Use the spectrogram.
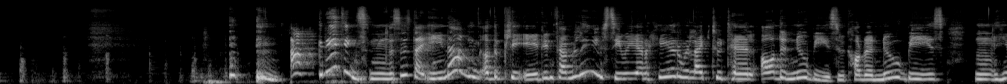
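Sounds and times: woman breathing: 0.8 - 1.5, 9.5 - 9.8
woman clearing throat and coughing: 2.1 - 3.4.

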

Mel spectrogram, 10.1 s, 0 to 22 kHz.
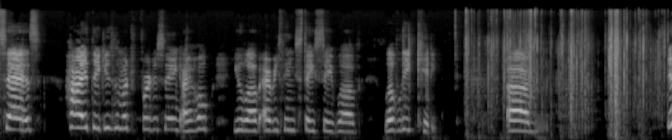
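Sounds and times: plastic packaging crinkling: 6.8 - 10.0.

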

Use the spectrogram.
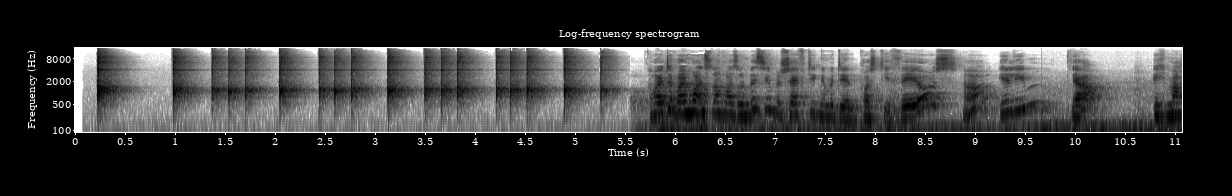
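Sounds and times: castanets clacking: 0.2 - 5.5.

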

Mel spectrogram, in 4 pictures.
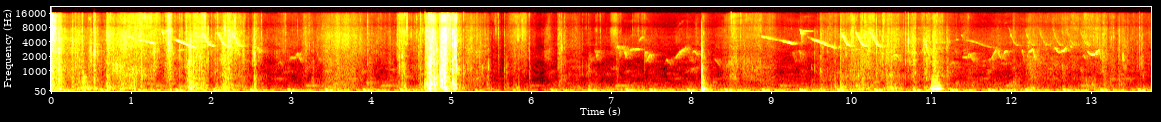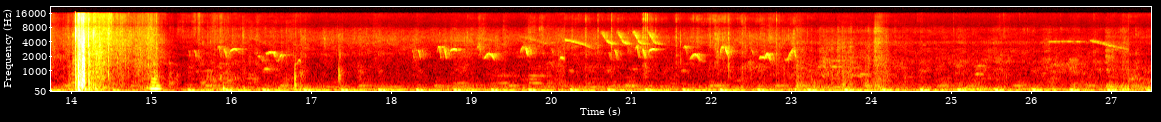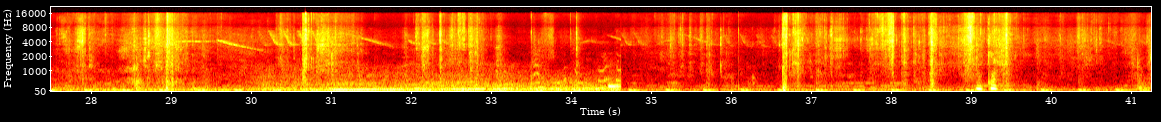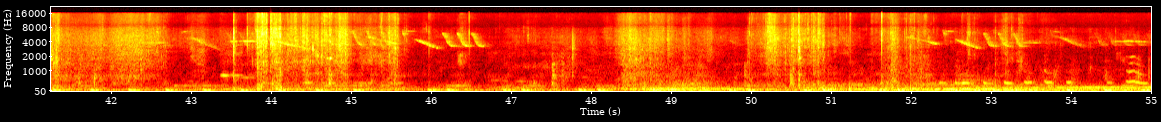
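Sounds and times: birds chirping: 0.0 - 5.0, 6.3 - 24.0, 24.8 - 55.0
rustling of corn husks: 0.0 - 16.6, 27.2 - 46.6, 47.6 - 54.8.

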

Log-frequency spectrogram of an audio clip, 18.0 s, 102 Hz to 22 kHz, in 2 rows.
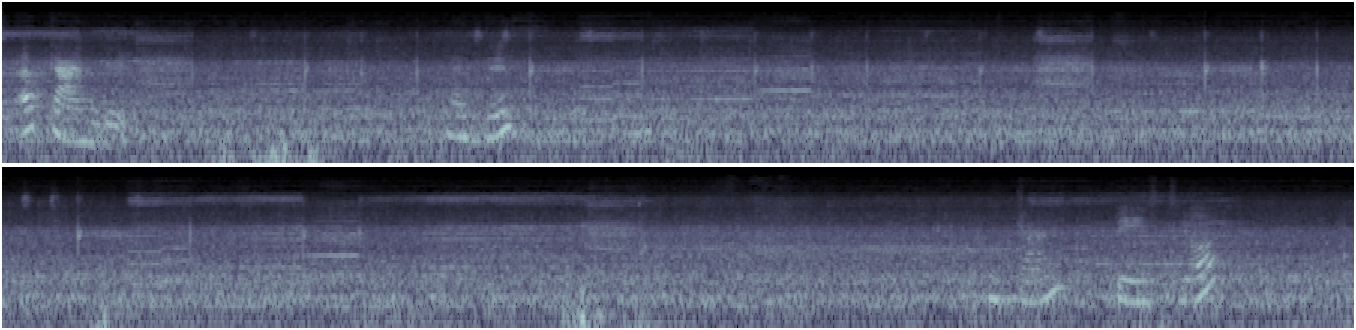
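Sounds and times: steady background noise: 0.0 - 18.0.

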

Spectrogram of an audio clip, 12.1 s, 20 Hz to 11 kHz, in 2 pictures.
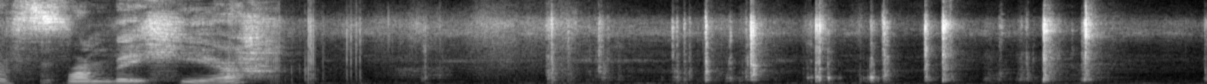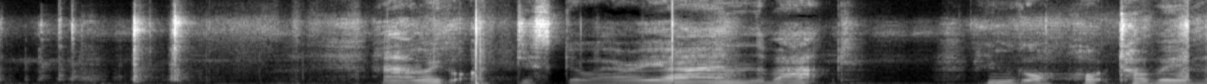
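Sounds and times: plastic toy parts clicking: 2.8 - 7.0.

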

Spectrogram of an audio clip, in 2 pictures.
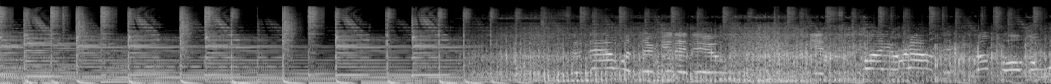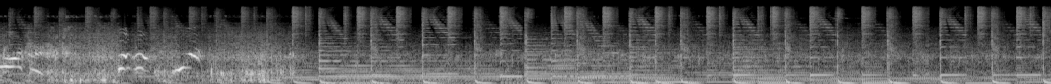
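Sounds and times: helicopter rotor and engine: 3.9 - 9.3.

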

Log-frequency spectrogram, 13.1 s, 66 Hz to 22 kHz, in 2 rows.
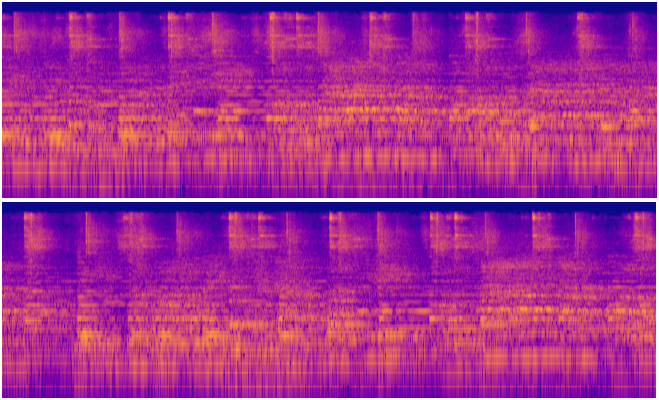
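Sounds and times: choir and congregation singing hymn: 0.0 - 13.0
steady percussive beat: 0.0 - 13.0.

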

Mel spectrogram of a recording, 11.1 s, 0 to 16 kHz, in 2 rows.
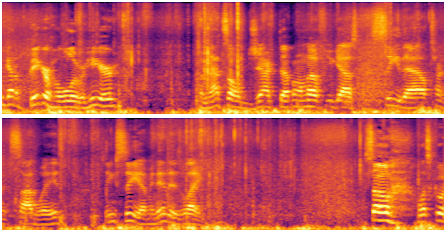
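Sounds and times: cardboard rustling and scuffing: 0.0 - 10.3.

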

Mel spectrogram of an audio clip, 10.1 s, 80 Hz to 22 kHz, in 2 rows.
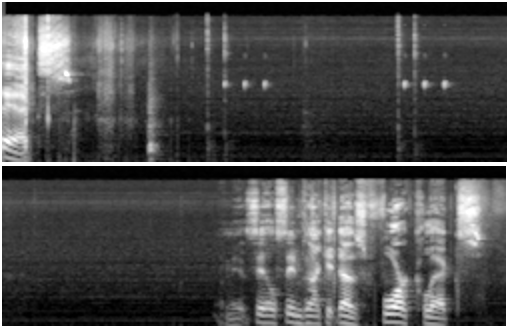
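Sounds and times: keystroke click: 3.9 - 4.4.

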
